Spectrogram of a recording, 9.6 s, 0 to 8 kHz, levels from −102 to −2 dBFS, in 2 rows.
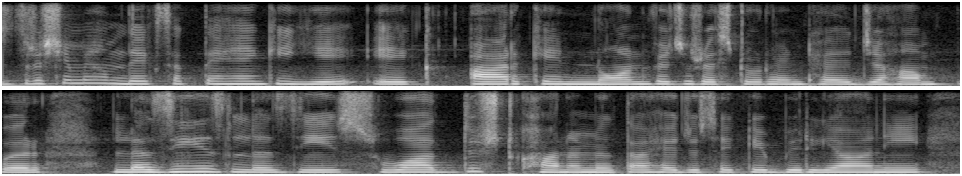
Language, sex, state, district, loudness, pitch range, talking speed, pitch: Hindi, female, Andhra Pradesh, Guntur, -25 LUFS, 205-230 Hz, 165 wpm, 215 Hz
